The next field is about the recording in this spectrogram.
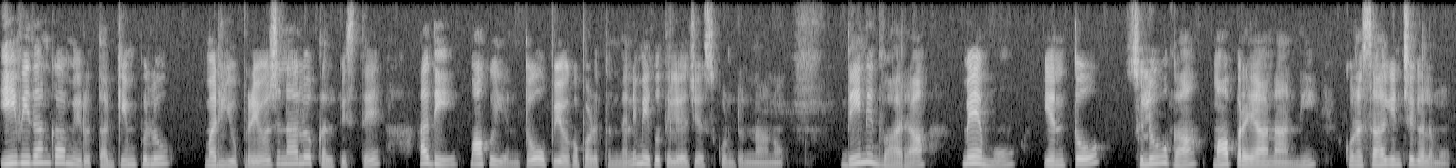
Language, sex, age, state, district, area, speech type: Telugu, female, 18-30, Andhra Pradesh, Alluri Sitarama Raju, urban, spontaneous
